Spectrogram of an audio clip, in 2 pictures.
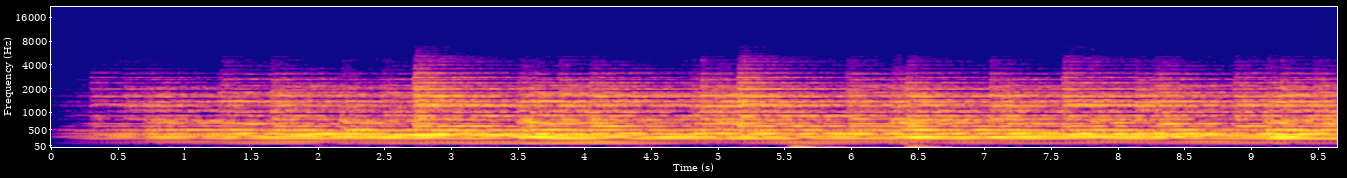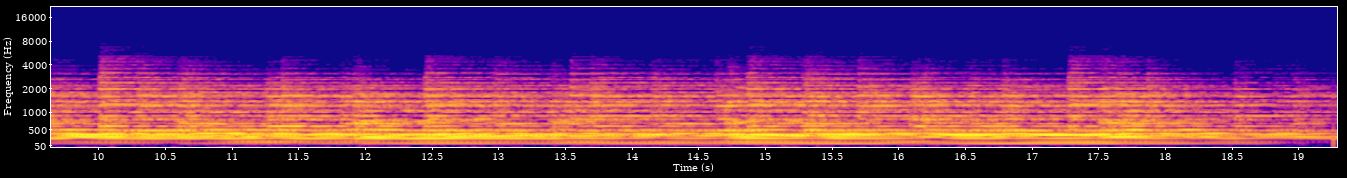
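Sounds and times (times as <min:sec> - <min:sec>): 
bells ringing in Mamming: 0:00.2 - 0:19.2.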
